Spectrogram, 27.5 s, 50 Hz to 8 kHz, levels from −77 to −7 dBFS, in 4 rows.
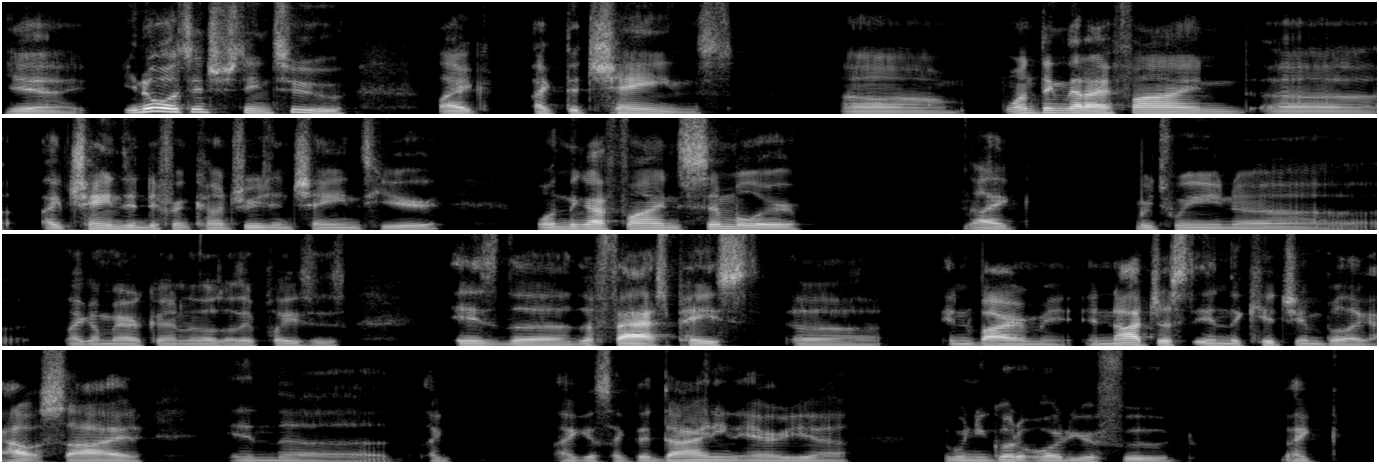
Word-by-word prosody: Yeah. 110 Hz, -4 st, -2 dB, 0.2 s
You 160 Hz, -, 0 dB
know 245 Hz, +3 st, +12 dB
what's 220 Hz, -3 st, +11 dB
interesting, 170 Hz, -8 st, +1 dB
too 140 Hz, -8 st, 0 dB, 0.5 s
like 110 Hz, -1 st, +1 dB, 0.2 s
like -, -, -2 dB
the -, -, 0 dB
chains. 115 Hz, -8 st, 0 dB, 0.5 s
Um, 105 Hz, -3 st, -5 dB, 0.2 s
one 140 Hz, +3 st, 0 dB
thing 160 Hz, 0 st, +3 dB
that 150 Hz, -1 st, +7 dB
I 140 Hz, 0 st, +8 dB
find, 135 Hz, -1 st, +2 dB
uh 110 Hz, -3 st, -4 dB, 0.2 s
like, 115 Hz, 0 st, -2 dB
chains 135 Hz, -1 st, +3 dB
in 125 Hz, -, -1 dB
different 125 Hz, 0 st, -5 dB
countries 125 Hz, 0 st, -3 dB
and 115 Hz, -2 st, -7 dB
chains 120 Hz, -1 st, -1 dB
here 125 Hz, +7 st, -3 dB, 0.4 s
one 120 Hz, +3 st, -2 dB
thing 150 Hz, 0 st, 0 dB
I 140 Hz, -, +8 dB
find 135 Hz, -3 st, +1 dB
similar, 120 Hz, -7 st, +2 dB, 0.8 s
like, 110 Hz, -4 st, -2 dB, 0.5 s
between, 120 Hz, -3 st, -5 dB
uh, 105 Hz, -2 st, -9 dB, 0.3 s
like, 110 Hz, -1 st, -6 dB
America 110 Hz, 0 st, -4 dB
and 110 Hz, 0 st, -7 dB
those 110 Hz, 0 st, -5 dB
other 110 Hz, 0 st, -4 dB
places 110 Hz, 0 st, -7 dB, 0.5 s
is 110 Hz, -2 st, -1 dB
the 105 Hz, -1 st, -1 dB
the 110 Hz, +1 st, -3 dB
fast-paced, 120 Hz, 0 st, +5 dB
uh, 100 Hz, -2 st, -7 dB, 0.3 s
environment, 105 Hz, -3 st, +1 dB
and 105 Hz, -, -7 dB
not 145 Hz, 0 st, +6 dB
just 135 Hz, -2 st, +1 dB
in 125 Hz, 0 st, -2 dB
the 110 Hz, -, -2 dB
kitchen, 120 Hz, -4 st, -3 dB
but, 105 Hz, -, -2 dB
like, 95 Hz, -1 st, -3 dB
outside 105 Hz, -1 st, +1 dB, 0.4 s
in 100 Hz, -2 st, -10 dB
the, 90 Hz, -2 st, -11 dB, 0.2 s
like, -, -, -11 dB, 0.5 s
I 105 Hz, -, -6 dB
guess, 105 Hz, +1 st, -6 dB
like, 105 Hz, -1 st, -11 dB
the 105 Hz, -, -3 dB
dining 105 Hz, +1 st, 0 dB
area 100 Hz, 0 st, -5 dB, 0.5 s
when 105 Hz, -1 st, -6 dB
you 100 Hz, -, -6 dB
go 105 Hz, +1 st, -1 dB
to -, -, -1 dB
order 105 Hz, -1 st, -4 dB
your 100 Hz, 0 st, -5 dB
food, 100 Hz, -4 st, -7 dB, 0.5 s
like, -, -, -7 dB
110 Hz, 155 wpm, -25 LUFS, 105-125 Hz, 0.8 s, know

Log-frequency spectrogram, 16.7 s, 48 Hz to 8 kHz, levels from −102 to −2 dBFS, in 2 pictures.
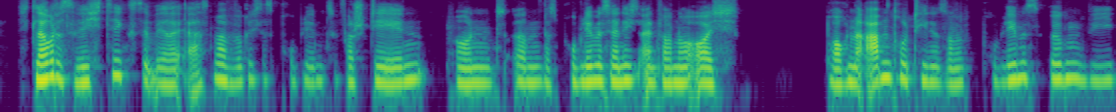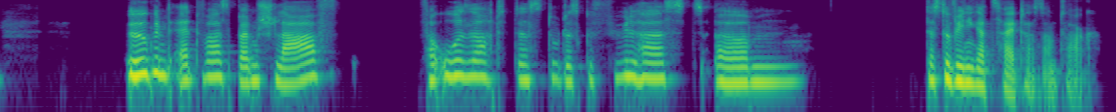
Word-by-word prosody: Ich -, -, -20 dB
glaube, 215 Hz, +2 st, +8 dB
das 220 Hz, -3 st, -1 dB
Wichtigste 200 Hz, +3 st, -2 dB
wäre 170 Hz, -1 st, -2 dB
erst 170 Hz, -, -7 dB
mal 210 Hz, -3 st, +1 dB
wirklich 190 Hz, +3 st, -9 dB
das 205 Hz, 0 st, -18 dB
Problem 195 Hz, -1 st, -12 dB
zu 205 Hz, -, -22 dB
verstehen. 190 Hz, +1 st, -1 dB, 0.2 s
Und, 180 Hz, 0 st, -1 dB
ähm, 190 Hz, -1 st, -2 dB
das 180 Hz, -3 st, -10 dB
Problem 195 Hz, -1 st, +1 dB
ist 200 Hz, -, 0 dB
ja 195 Hz, -, +4 dB
nicht 200 Hz, +3 st, +1 dB
einfach 185 Hz, -1 st, 0 dB
nur: 185 Hz, 0 st, +2 dB
„Oh, 185 Hz, -, +6 dB
ich 175 Hz, -, -3 dB, 0.7 s
brauche 175 Hz, 0 st, +1 dB
'ne 180 Hz, -, +2 dB
Abendroutine“, 205 Hz, -1 st, +3 dB
sondern 180 Hz, 0 st, -5 dB
das 175 Hz, -, -44 dB
Problem 205 Hz, +2 st, 0 dB
ist 225 Hz, -1 st, -5 dB
irgendwie: 215 Hz, -2 st, -2 dB, 0.9 s
Irgendetwas 245 Hz, -4 st, +4 dB
beim 190 Hz, +1 st, +1 dB
Schlaf 215 Hz, +6 st, 0 dB, 0.7 s
verursacht, 245 Hz, +1 st, 0 dB
dass 210 Hz, 0 st, -3 dB
du 225 Hz, -, -11 dB
das 195 Hz, -2 st, -6 dB
Gefühl 230 Hz, +3 st, -2 dB
hast, 225 Hz, -1 st, -2 dB
ähm, 190 Hz, +1 st, 0 dB, 0.9 s
dass 205 Hz, -1 st, -1 dB
du 225 Hz, -, +5 dB
weniger 185 Hz, -5 st, +5 dB
Zeit 160 Hz, -, -3 dB
hast -, -, -10 dB
am -, -, -12 dB
Tag. -, -, -14 dB
200 Hz, 170 wpm, -23 LUFS, 185-220 Hz, 0.9 s, glaube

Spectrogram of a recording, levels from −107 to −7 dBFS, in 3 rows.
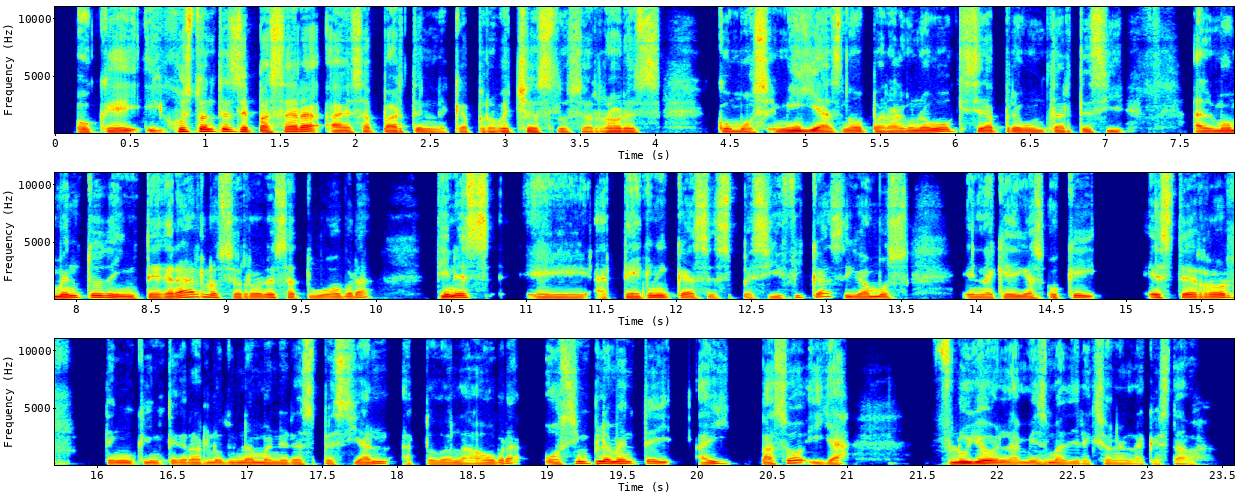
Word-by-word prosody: Okey, 120 Hz, +2 st, 0 dB
y 140 Hz, -, -2 dB
justo 170 Hz, +9 st, +5 dB
antes 185 Hz, -1 st, +5 dB
de 165 Hz, -, +6 dB
pasar 150 Hz, +5 st, +4 dB
a 165 Hz, -, +7 dB
a 130 Hz, 0 st, +2 dB
esa 125 Hz, -, -2 dB
parte 125 Hz, +1 st, -1 dB
en 105 Hz, -, -2 dB
la 90 Hz, -, -9 dB
que 95 Hz, -, -6 dB
aprovechas 110 Hz, +4 st, -1 dB
los 100 Hz, -3 st, -5 dB
errores 110 Hz, +4 st, 0 dB, 0.4 s
como 100 Hz, -2 st, 0 dB
semillas, 120 Hz, +2 st, +4 dB
¿no? 125 Hz, +4 st, +1 dB
Para 110 Hz, -4 st, -3 dB
algo 115 Hz, +3 st, 0 dB
nuevo 135 Hz, +5 st, +4 dB
quisiera 135 Hz, -3 st, -1 dB
preguntarte, 120 Hz, -2 st, -2 dB
si 105 Hz, -3 st, -4 dB, 0.4 s
al 110 Hz, +1 st, +1 dB
momento 145 Hz, +9 st, +4 dB
de 155 Hz, -, +4 dB
integrar 130 Hz, -, +2 dB
los 170 Hz, -6 st, 0 dB
errores 125 Hz, +6 st, 0 dB
a 140 Hz, -, -1 dB
tu 115 Hz, -2 st, -5 dB
obra, 125 Hz, +1 st, -3 dB, 0.4 s
tienes, 160 Hz, +3 st, +3 dB, 0.2 s
eh, 110 Hz, -2 st, -4 dB
a 105 Hz, -, -7 dB
técnicas 140 Hz, +1 st, 0 dB
específicas, 110 Hz, -, -7 dB
digamos, 130 Hz, -2 st, -1 dB, 0.3 s
en 110 Hz, 0 st, -4 dB
la 105 Hz, -, -3 dB
que 115 Hz, -, -3 dB
digas: 120 Hz, +1 st, -1 dB
"Okey, 150 Hz, +1 st, -1 dB, 0.3 s
este 150 Hz, +1 st, +1 dB
error 145 Hz, +3 st, +2 dB, 0.3 s
tengo 140 Hz, 0 st, -2 dB
que 135 Hz, -, -5 dB
integrarlo 135 Hz, -1 st, -4 dB
de 125 Hz, -, -6 dB
una 130 Hz, +1 st, 0 dB
manera 120 Hz, -2 st, -2 dB
especial 120 Hz, +7 st, -4 dB
a 110 Hz, -, -13 dB
toda 115 Hz, +3 st, -6 dB
la 105 Hz, -5 st, -5 dB
obra", 115 Hz, +1 st, -3 dB
o, 130 Hz, +1 st, -3 dB
simplemente 165 Hz, 0 st, +3 dB
y, 150 Hz, -, -2 dB
ahí 155 Hz, +6 st, -3 dB, 0.2 s
pasó 130 Hz, -, 0 dB
y 115 Hz, -, -6 dB
ya, 105 Hz, -1 st, -3 dB, 0.5 s
fluyó 150 Hz, +1 st, +7 dB
en 130 Hz, -, -1 dB
la 115 Hz, -1 st, -5 dB
misma 120 Hz, +2 st, -3 dB
dirección 105 Hz, 0 st, -8 dB
en 105 Hz, -, -9 dB
la 85 Hz, -, -13 dB
que -, -, -12 dB
estaba. -, -, -12 dB
125 Hz, 190 wpm, -22 LUFS, 110-145 Hz, 0.5 s, a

